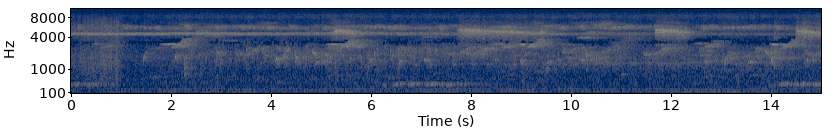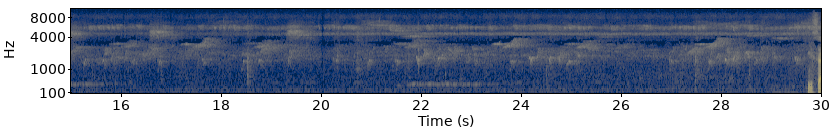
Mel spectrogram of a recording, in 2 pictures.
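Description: Tropical rainforest ambience. A steady high insect drone runs under many short, repeated bird calls, and a low held note sounds four times, about every seven or eight seconds.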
